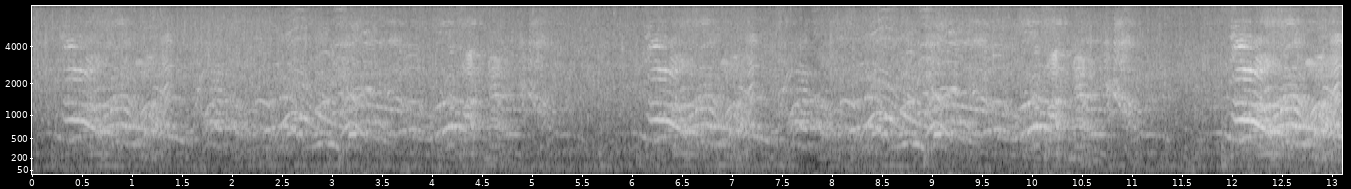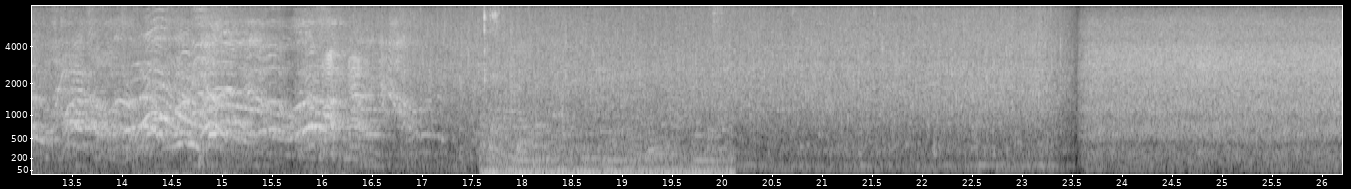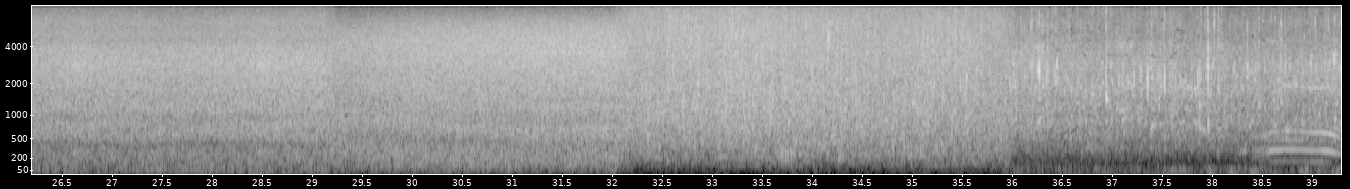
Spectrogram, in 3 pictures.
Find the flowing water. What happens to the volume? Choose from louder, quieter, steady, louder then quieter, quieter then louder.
louder.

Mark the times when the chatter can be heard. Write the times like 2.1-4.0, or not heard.
0.1-20.1.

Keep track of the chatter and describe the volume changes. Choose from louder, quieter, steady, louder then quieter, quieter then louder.
louder then quieter.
